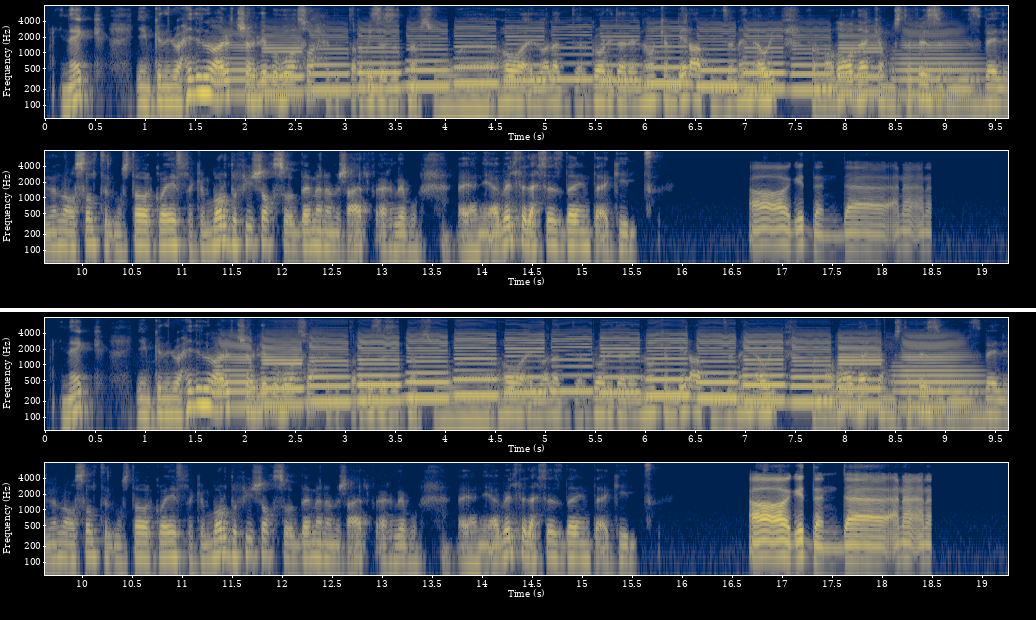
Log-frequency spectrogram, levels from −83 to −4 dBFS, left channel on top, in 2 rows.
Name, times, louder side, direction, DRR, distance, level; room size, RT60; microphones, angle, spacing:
voice 1, 0.1-15.7, left 3 dB, 30° left, 0.7 m, -28 dB
Wind instrument woodwind instrument, 1.5-9.5, right 2 dB, 20° right, 0.8 m, -27 dB
voice 2, 16.7-18.5, right 8 dB, 50° right, 0.4 m, -23 dB
head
